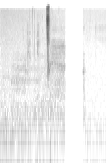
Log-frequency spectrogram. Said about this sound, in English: Keyboard keys, tapping. Okay. Two-fingered, I only use two fingers. I go quickly.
